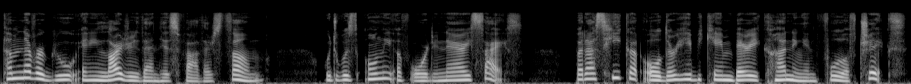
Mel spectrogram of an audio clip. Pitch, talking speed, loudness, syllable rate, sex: 205 Hz, 185 wpm, -18 LUFS, 5.2 syllables/s, female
